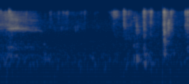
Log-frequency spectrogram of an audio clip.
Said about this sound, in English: So I'll just start typing the code.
